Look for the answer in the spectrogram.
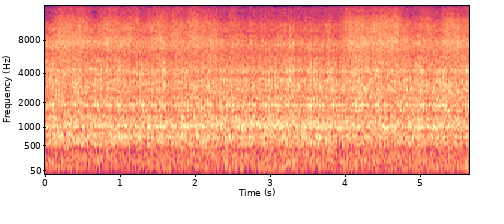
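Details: Maruti Suzuki Swift Dzire at idle with a coolant leak: constant raspy whirr and light rattle that doesn't change; abnormal engine noise attributed to a failing water pump.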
